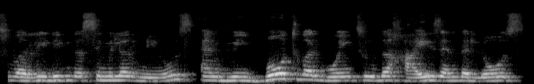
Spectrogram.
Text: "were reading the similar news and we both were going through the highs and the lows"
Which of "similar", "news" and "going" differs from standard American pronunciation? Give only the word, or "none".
none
